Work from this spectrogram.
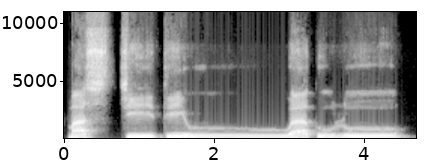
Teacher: Idgham bih idgham masuk bi dengan ghunah mendengung langsung masuk ke huruf wau dan mendengung. Biar tampak mendengung maka harus ditahan. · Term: idgham bi gunnah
